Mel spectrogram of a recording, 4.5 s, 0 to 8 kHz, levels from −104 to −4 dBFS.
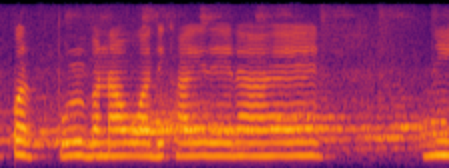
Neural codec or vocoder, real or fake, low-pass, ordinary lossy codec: none; real; 7.2 kHz; MP3, 64 kbps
